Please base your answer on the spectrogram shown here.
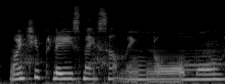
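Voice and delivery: begging Minnie. Acted. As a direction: plead with him gently. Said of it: "she begged".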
